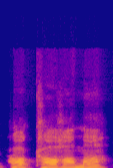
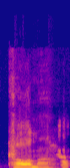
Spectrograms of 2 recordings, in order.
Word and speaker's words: Kalama: Kahama. Kahama. Sound like an Indian. Kahama. Kalama. Kalama. K-A-L, cow, Kalama.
